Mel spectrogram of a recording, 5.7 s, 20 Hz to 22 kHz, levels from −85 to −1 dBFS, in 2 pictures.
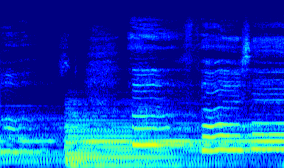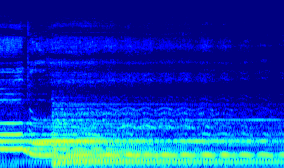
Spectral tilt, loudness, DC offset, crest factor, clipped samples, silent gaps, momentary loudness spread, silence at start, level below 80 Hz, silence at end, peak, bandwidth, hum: -6.5 dB/octave; -38 LUFS; under 0.1%; 14 dB; under 0.1%; none; 9 LU; 0 s; -58 dBFS; 0 s; -24 dBFS; 16 kHz; none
